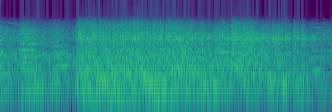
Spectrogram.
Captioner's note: explosion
